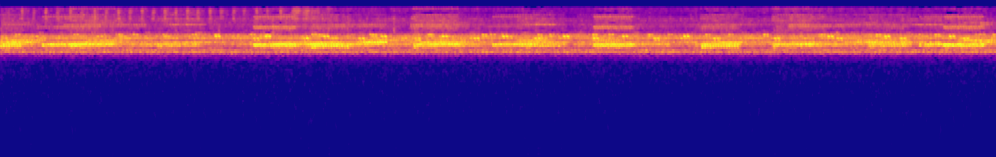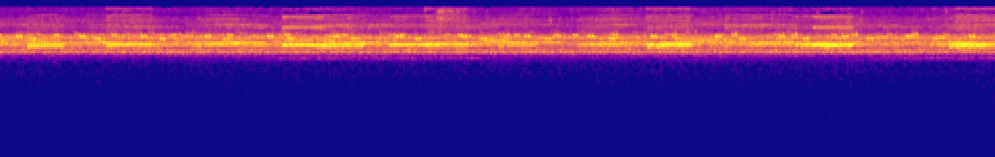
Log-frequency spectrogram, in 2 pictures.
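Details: Chorus of crickets on a summer night in the forest, a continuous shrill buzzing trill with faint pulsing chirps layered over the top, unbroken throughout.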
